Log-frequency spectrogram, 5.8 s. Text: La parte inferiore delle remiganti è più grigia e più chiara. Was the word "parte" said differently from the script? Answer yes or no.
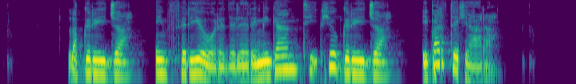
yes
